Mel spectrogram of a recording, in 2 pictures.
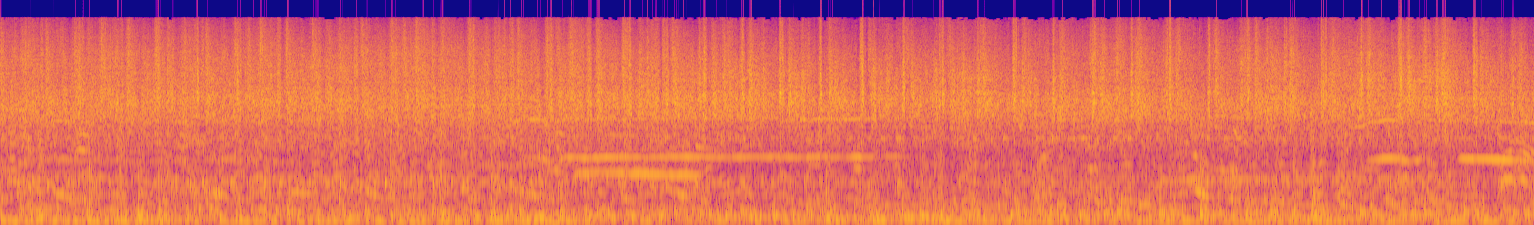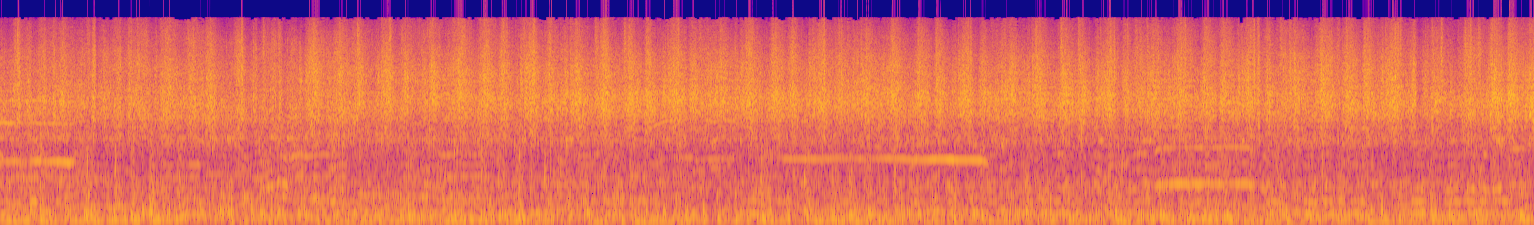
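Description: Many gourd rattles shaken together in a dense, steady rhythm, with drumming and people's voices over it. There are a few short held high notes.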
